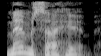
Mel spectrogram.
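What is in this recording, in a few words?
"memsahib", British English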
